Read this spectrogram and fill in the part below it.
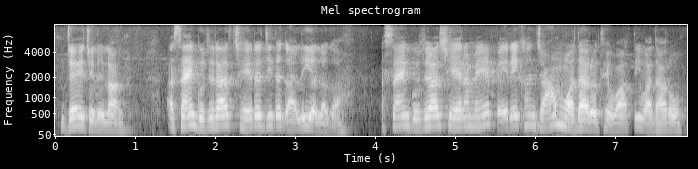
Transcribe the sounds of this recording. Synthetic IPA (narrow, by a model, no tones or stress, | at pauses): d͡ʑɐɪd͡ʑɪlelaːl | ɐsãːĩɡʊd͡ʑɾaːt̪ʃɐɦəɾəd͡ʑiːt̪ɐɠaːl̤iɐləɡa̰ː | ɐsãːĩɡʊd͡ʑɾaːt̪ʃɐɦəɾə̆mẽpɐɦɪɾekʰãːd͡ʑaːmʋaːd̪ʱaːɾot̪ʰijoaːt̪iʋaːd̪ʱaːɾo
